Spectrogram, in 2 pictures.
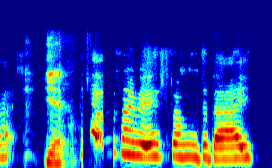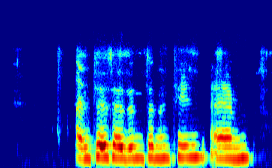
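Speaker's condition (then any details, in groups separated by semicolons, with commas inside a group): Cerebral palsy; affects balance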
